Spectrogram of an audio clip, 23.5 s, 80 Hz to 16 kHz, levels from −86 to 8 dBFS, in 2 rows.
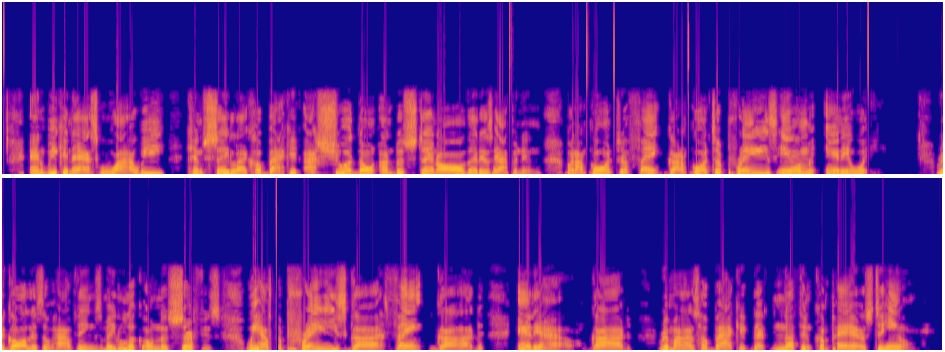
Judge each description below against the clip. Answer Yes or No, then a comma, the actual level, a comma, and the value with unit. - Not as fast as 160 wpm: Yes, average, 140 wpm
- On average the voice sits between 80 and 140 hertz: No, medium, 175 Hz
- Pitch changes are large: Yes, wide, 8.8 semitones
